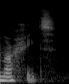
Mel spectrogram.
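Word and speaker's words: Margriet: But I was like, if you want to know how they would be pronounced in Dutch, it would be Ulana, Batrix, and Marit.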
